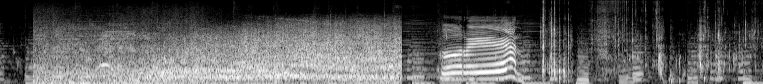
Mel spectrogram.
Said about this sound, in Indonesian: Pesawat militer.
